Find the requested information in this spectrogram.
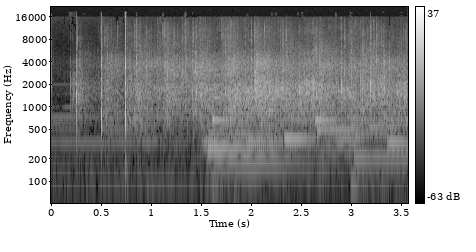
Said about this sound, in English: Can we get a little applause for that, people?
